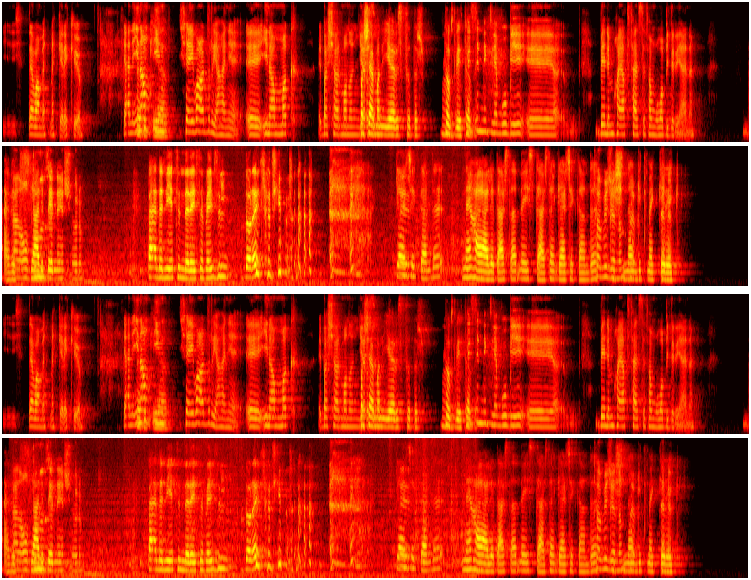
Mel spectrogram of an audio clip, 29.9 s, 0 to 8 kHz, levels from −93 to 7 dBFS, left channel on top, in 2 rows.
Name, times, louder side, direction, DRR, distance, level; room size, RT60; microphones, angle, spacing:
voice 1, 0.1-1.6 2.0-3.3 3.6-5.9 6.3-7.3 8.8-9.0 9.3-13.8 14.8-16.6 20.6-20.8 21.5-22.1 22.8-23.3 26.8-27.6 28.1-28.3, left 3 dB, 20° left, 12 dB, 1.1 m, -31 dB
voice 2, 7.2-8.4 8.9-9.4 15.0-16.2 17.6-19.5 19.8-21.1 21.9-22.4 22.8-23.7 24.1-26.9 27.1-28.5, left 5 dB, 80° left, 13 dB, 1.3 m, -25 dB
sound 1, 15.1-24.5, right 2 dB, 55° right, 4.4 m, -44 dB
24.5 x 14.5 x 9.9 m, 0.68 s
head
